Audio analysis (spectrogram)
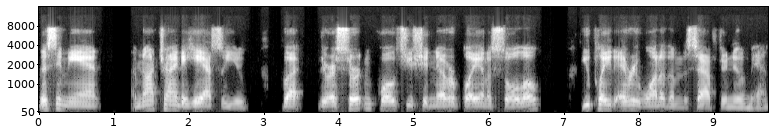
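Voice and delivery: put-on western New York accent. Retelling what your saxophone teacher said after a concert, imitating a Buffalo accent. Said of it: "I'll do my best Buffalo accent".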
